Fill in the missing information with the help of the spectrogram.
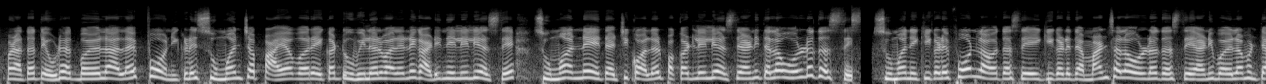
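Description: A woman retells a TV serial episode in a casual, chatty way. She speaks straight to her viewers and adds her own comments. Her voice sits high. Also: clear, resonant tone. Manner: chatty, addresses viewers directly, comments on the plot. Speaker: serial recap vlogger.

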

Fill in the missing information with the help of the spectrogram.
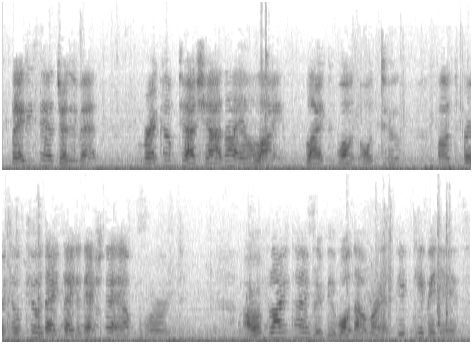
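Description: A woman flight attendant reading a formal, scripted airline welcome announcement. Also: mid-range voice. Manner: formal, courteous set phrasing. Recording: distant cabin announcement, very loud noise. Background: loud aircraft cabin noise.

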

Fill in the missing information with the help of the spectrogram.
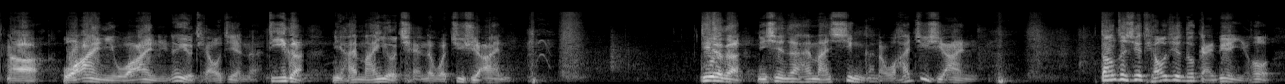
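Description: Animated monk preacher, bright and husky, in a reverberant hall. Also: male voice, on the low side, normal speed. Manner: lively and rhetorical, asks the audience questions. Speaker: Buddhist monk giving a dharma talk. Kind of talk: sermon with storytelling.

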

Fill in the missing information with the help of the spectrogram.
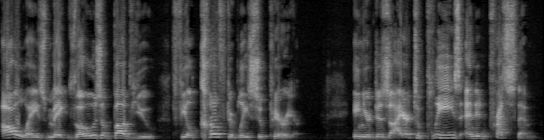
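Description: A middle-aged man hosting a daily motivational message, talking with animated, emphatic phrasing at his desk. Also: mid-range voice. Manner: lively, animated delivery with slow, emphatic phrasing. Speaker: motivational host. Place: home office with bookshelves behind.

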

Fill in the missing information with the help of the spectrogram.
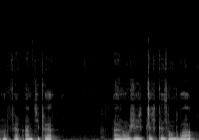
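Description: Her voice sits low and stays steady at a measured pace, dark and slightly rough with vocal fry. As the host of a coloring tutorial, she chats casually and hesitantly while drawing, restarting often, using many fillers and murmuring asides, a slight frog in her throat.

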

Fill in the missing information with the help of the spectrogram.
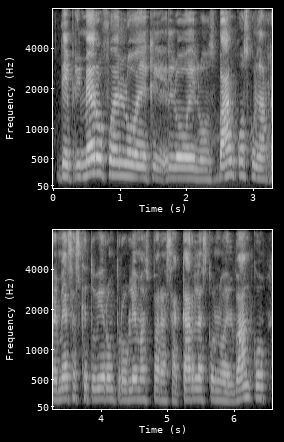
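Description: A woman's voice: on the low side, normal speed, darkish tone. A middle-aged woman from Guatemala with a Guatemalan accent, earnestly pleading with her viewers in a casual vlog, recorded in a small room with the camera in front of her. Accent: Guatemalan Spanish. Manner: earnest, pleading, repeats "please, guys". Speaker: vlogger. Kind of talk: casual heartfelt appeal to viewers. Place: small indoor room with curtains.

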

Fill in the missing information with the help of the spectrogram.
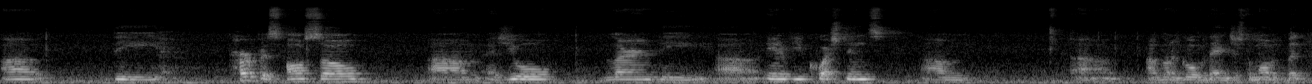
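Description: A middle-aged man giving a thesis defense presentation in a hesitant, halting way, often rephrasing himself. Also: fairly low pitch, mellow. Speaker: doctoral candidate and pastor. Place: small indoor meeting room. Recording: roomy, distant mic with background noise.

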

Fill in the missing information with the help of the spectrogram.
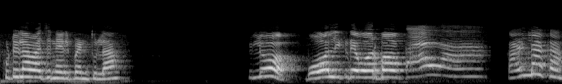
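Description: A woman's voice: extremely high pitch, measured pace, dull audio. A young woman chatting playfully with a toddler in a home vlog, coaxing and teasing in a sing-song baby-talk voice. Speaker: vlogger.

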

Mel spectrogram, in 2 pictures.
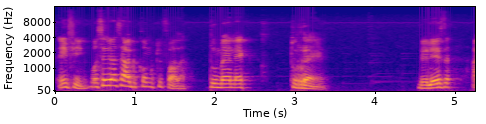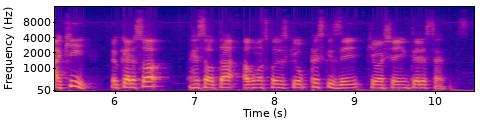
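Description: A man, teaching pronunciation in a screen-share lesson, repeating words slowly for learners. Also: a little high, dark tone, soft background music. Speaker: language teacher.

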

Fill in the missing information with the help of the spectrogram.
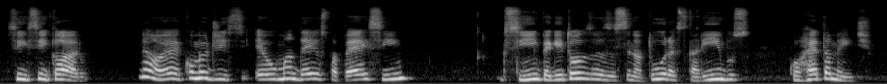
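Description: A woman voicing a busy father on a formal phone call, hurried and apologetic. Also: on the high side, darkish tone, lightly acted.

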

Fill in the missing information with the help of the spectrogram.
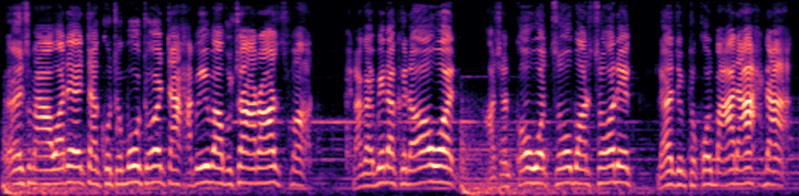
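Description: A man's voice: high-pitched, fairly even intonation, racing, faint music behind. A man playing a bossy, threatening fire Sonic father with an Egyptian accent. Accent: Egyptian Arabic. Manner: bossy, blustering, bright-toned.

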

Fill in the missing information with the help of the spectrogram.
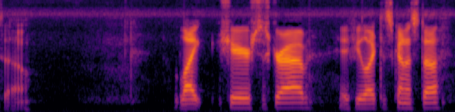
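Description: Speaking slowly in a mid-range voice, a homesteading vlogger in his thirties casually walks through a how-to in his rural yard, rambling with frequent "uh" fillers. The arm's-length phone recording carries slight hiss or hum, plus the sound of crickets and insects.

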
